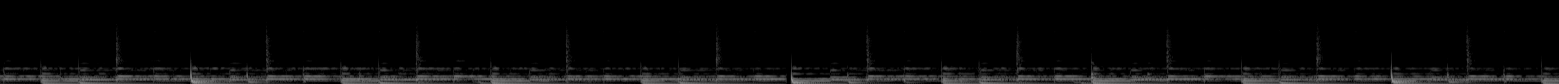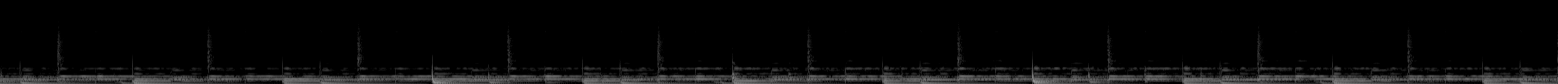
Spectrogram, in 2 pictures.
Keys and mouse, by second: 1.1 r, 1.9 g, 2.2 g, 2.6 g, 3.2 click, 3.6 click, 5.7 ctrl+s, 7.3 click, 14.0 alt+shift+z, 14.7 alt+shift+z, 16.2 click, 19.7 shift+click, 21.4 click, 22.1-24.5 shift+drag, 24.9-25.6 middle drag, 26.6 r, 28.2-29.3 drag, 29.6 g.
